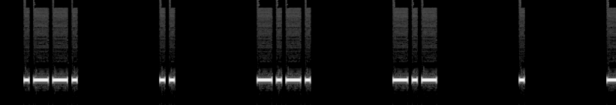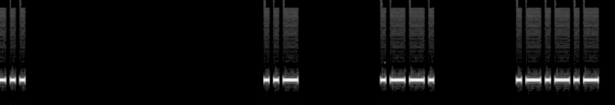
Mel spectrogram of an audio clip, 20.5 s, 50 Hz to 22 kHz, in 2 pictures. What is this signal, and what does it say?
Morse code, heard as a keyed tone, about 15 wpm, spaced as for 5 wpm, 1000 Hz. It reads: PICKED UP.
